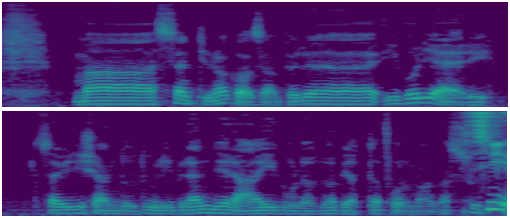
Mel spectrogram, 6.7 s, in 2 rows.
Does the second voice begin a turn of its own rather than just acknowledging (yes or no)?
yes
